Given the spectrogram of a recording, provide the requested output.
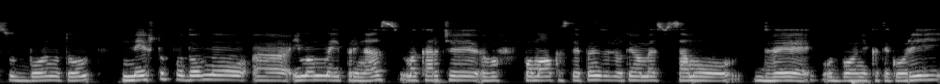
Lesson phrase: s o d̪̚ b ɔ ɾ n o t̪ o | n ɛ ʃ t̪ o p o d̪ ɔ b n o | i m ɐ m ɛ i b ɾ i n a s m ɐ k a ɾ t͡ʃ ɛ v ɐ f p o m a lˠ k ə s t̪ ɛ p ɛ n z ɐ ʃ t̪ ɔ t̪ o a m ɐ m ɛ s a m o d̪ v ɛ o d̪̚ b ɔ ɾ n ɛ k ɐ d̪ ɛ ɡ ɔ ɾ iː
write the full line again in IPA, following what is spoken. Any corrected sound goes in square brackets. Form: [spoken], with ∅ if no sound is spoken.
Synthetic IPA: s o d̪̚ b ɔ ɾ n o t̪ o | n ɛ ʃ t̪ o p o d̪ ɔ b n o | i m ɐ m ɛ i [p] ɾ i n a s m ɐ k a ɾ t͡ʃ ɛ v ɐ f p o m a lˠ k ə s t̪ ɛ p ɛ n z ɐ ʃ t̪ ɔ t̪ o [i] m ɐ m ɛ s a m o d̪ v ɛ o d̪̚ b ɔ ɾ n [i] k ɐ [t̪] ɛ ɡ ɔ ɾ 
